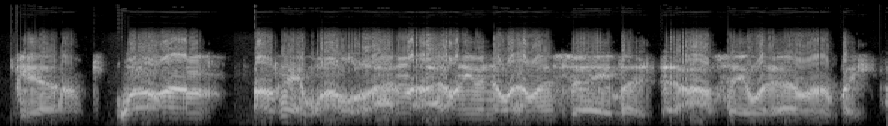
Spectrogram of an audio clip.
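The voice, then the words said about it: Nasal, congested voice. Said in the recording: “I'm really nasally ... I have a cold, dude. So I sound like a fucking nerd”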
